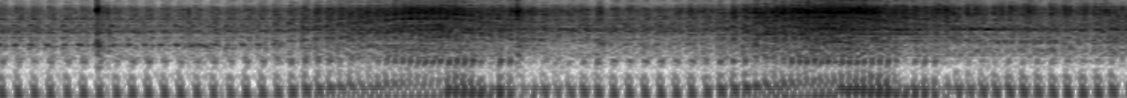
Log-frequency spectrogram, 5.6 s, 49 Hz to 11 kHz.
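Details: Aprilia Pegaso 650 (2003–2007) single-cylinder engine runs round and even, about three beats a second, revving cleanly twice with no clatter or misses; holds idle well, no white smoke, good compression; normal running.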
